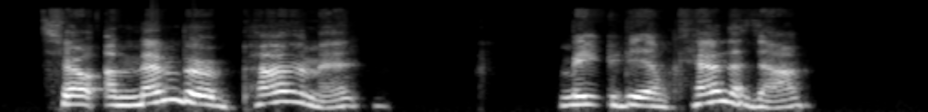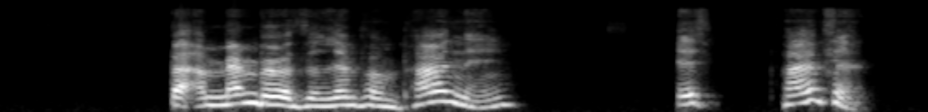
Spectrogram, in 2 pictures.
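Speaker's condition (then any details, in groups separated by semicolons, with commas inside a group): Myasthenia gravis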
